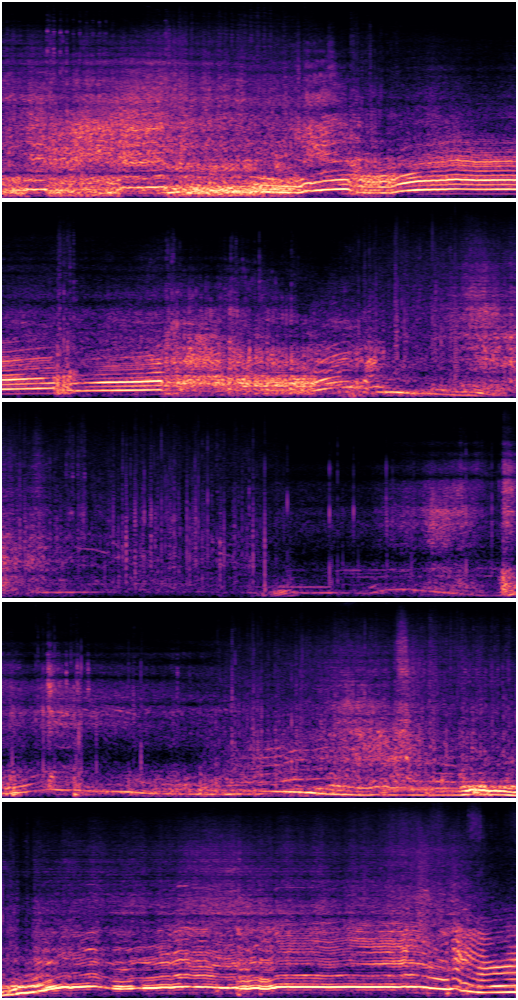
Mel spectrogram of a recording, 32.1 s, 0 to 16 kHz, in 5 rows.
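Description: Rally car engines on a gravel stage, several cars in turn, revving hard with pitch climbing and dropping through gear changes. About halfway through there is a quieter spell broken by short revs. Near the end a four-cylinder Volvo 240 rally car comes close at full throttle and is loudest.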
